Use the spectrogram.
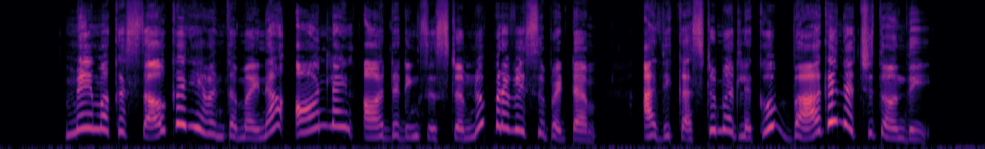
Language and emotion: Telugu, happy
